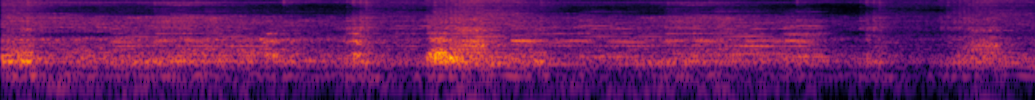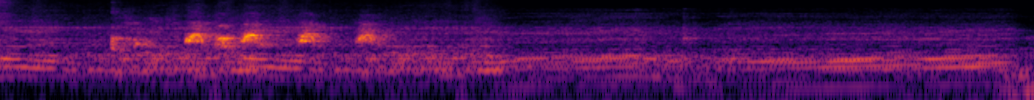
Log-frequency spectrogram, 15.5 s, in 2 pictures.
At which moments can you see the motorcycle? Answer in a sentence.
You can hear the motorcycle from 0.0 to 15.4 s.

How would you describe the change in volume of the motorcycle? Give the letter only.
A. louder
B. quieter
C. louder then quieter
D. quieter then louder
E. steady
B.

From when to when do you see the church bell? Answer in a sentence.
The church bell can be heard from 0.8 to 6.2 s.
